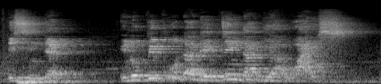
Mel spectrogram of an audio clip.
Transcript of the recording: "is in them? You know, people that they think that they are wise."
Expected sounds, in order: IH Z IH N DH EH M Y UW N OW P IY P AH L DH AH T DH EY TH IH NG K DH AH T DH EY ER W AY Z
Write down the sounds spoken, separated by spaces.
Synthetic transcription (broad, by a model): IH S IH N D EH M Y UW N OW P IY P AH L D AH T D EY T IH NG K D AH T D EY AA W AY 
